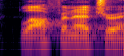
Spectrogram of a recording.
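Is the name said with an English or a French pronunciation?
English. The name is said with an English pronunciation. The speaker calls it wrong. "isn't even right"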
